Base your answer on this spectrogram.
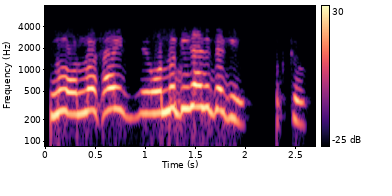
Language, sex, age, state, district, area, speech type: Bengali, male, 60+, West Bengal, Hooghly, rural, conversation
